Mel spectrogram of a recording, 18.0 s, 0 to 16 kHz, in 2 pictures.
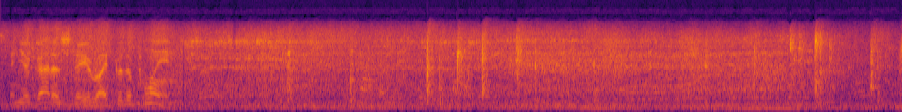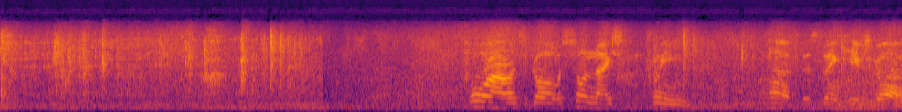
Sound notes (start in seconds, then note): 4.9 vehicle rumbles in distance; 8.0 footsteps up stair ladder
